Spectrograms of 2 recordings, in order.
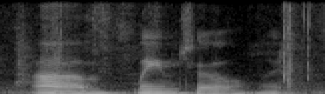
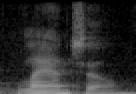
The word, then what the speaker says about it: Lanchel: Is it Langell? Lanchel. Am I saying your name correctly? Landfill, it's pronounced with an H in there. Lanchel.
